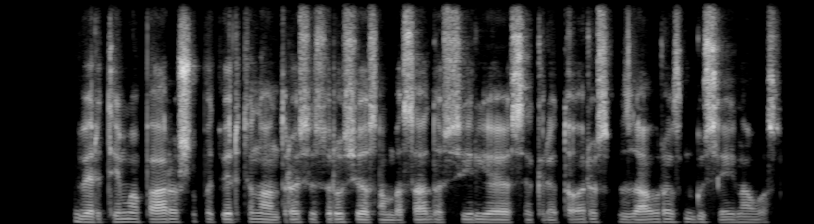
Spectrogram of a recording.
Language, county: Lithuanian, Klaipėda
